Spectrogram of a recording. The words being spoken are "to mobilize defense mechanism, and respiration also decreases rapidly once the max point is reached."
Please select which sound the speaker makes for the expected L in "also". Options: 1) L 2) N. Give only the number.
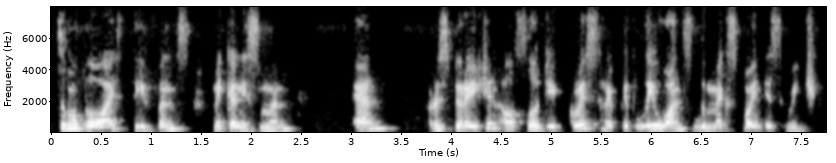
1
